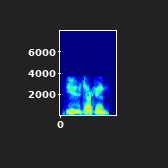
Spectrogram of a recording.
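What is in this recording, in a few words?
Police District Dispatch, p25; wake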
